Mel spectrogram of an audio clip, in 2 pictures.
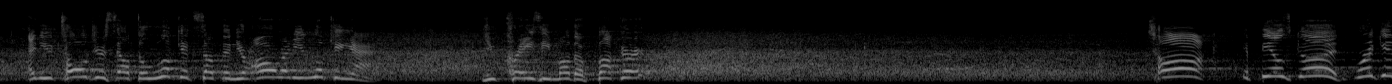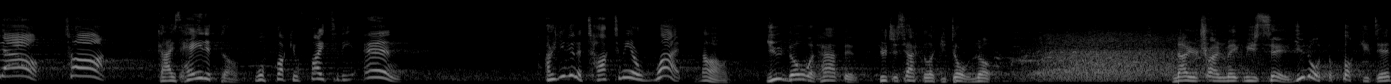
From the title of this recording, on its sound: Live from the Los Angeles Forum 2022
